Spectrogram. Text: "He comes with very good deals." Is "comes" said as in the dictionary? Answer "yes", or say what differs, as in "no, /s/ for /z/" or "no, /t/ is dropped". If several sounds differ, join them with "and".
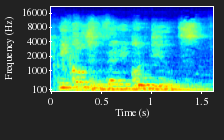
no, /m/ is dropped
